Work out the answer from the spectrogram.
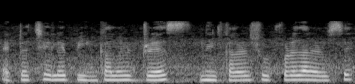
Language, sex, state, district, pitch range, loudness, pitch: Bengali, female, Tripura, West Tripura, 200-210 Hz, -16 LUFS, 205 Hz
